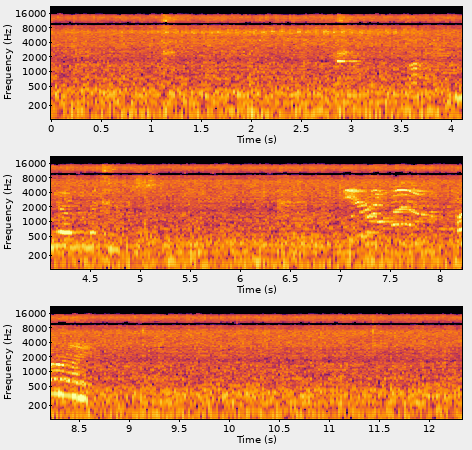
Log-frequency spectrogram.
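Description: Cheerful video game music and chirpy sound effects play from a television speaker.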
